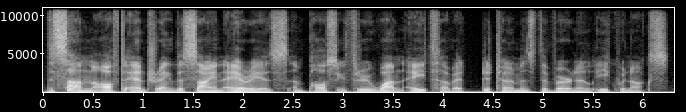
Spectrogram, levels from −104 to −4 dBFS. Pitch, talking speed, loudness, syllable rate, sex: 105 Hz, 170 wpm, -20 LUFS, 5.1 syllables/s, male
